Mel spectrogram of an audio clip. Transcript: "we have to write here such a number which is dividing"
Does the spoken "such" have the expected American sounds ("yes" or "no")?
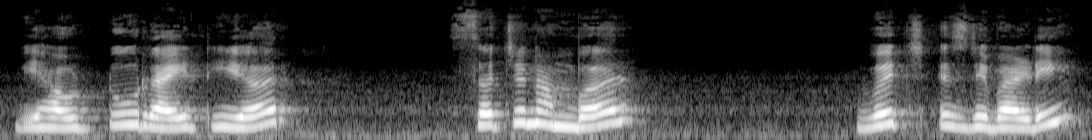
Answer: yes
